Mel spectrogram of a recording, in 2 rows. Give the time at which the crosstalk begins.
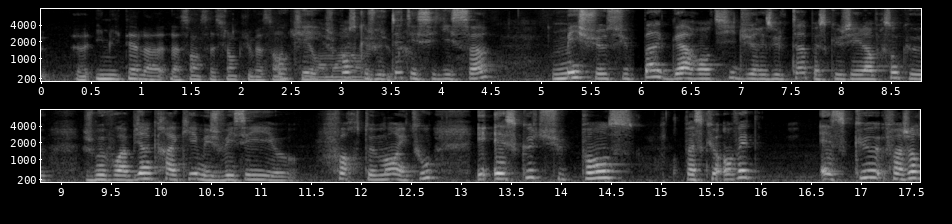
2.4 s

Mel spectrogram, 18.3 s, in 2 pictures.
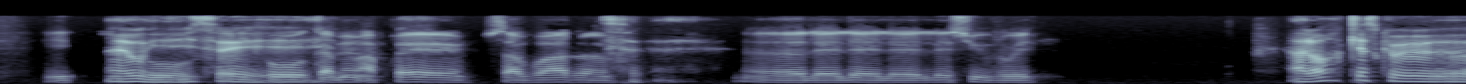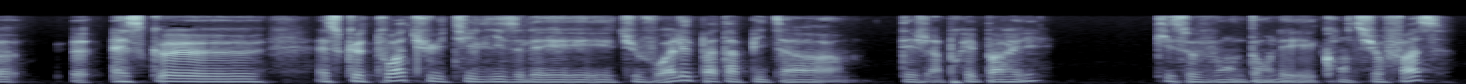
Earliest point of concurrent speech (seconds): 0.7 s

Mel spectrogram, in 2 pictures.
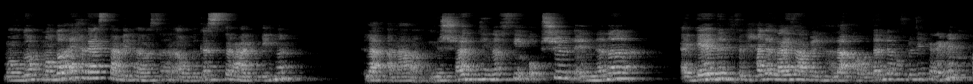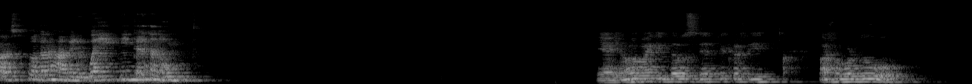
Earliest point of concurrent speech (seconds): none

